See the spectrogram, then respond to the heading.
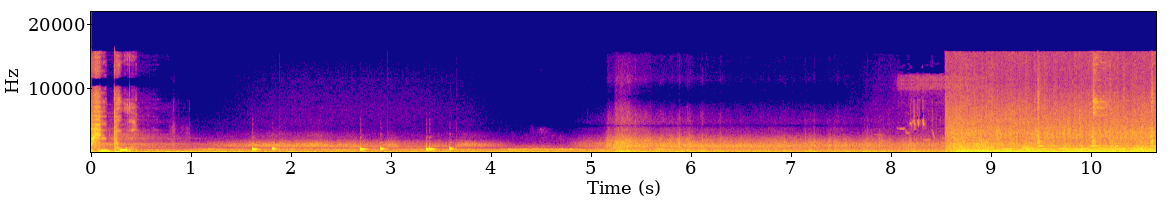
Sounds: speech, music

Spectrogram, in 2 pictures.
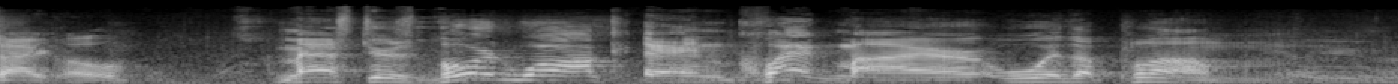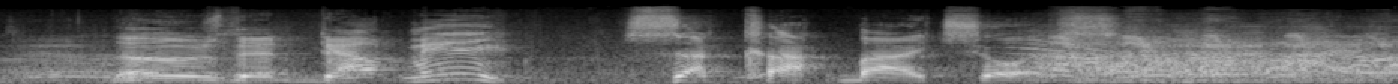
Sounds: speech

